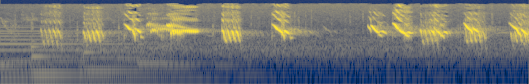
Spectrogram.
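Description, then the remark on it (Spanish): A purple martin, the largest swallow in the United States and Canada, chatters in a quick series of rich, gurgling chirps and creaky warbles, about a dozen notes in bursts with short pauses, clear with no talking. “Esta dulce voz pertenece a la golondrina azulnegra, la golondrina más grande de Estados Unidos y Canadá.”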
